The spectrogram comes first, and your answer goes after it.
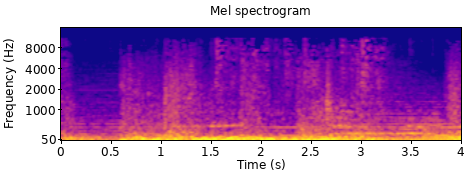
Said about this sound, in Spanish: La onda sísmica provocada por la explosión rompió uno de los tanques de lastre y algunas tuberías.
